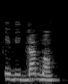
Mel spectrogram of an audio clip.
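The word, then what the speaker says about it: évidemment: 注意，不仅要双写 m，发音也变了 evidemment。那双 m 前面的 a 发的是 r 的音 evidemment。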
